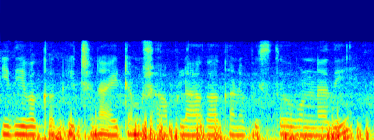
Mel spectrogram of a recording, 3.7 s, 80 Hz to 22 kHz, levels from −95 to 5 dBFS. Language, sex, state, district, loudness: Telugu, female, Telangana, Mahabubabad, -16 LUFS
